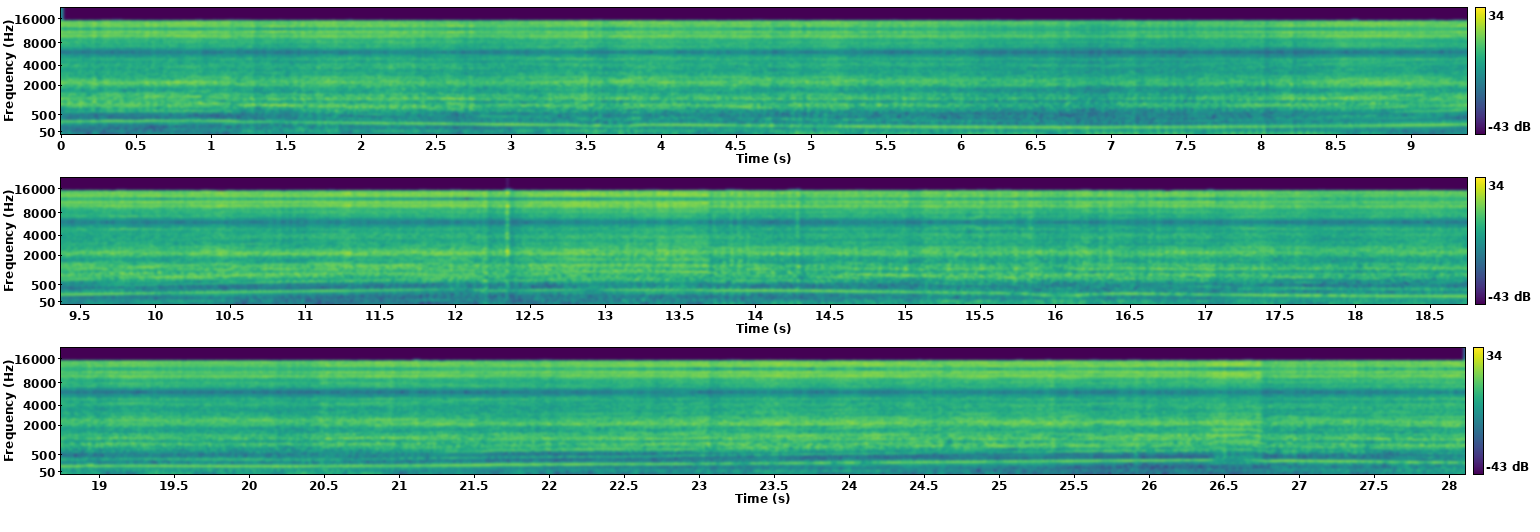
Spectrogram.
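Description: BMW race motorcycle's engine under racing load, close up. Its pitch falls as the bike slows for a corner, then climbs as it accelerates out, with brief drops at the gear changes, twice over; wind noise rushes underneath.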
